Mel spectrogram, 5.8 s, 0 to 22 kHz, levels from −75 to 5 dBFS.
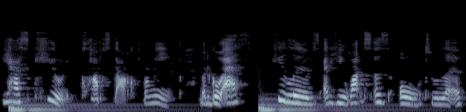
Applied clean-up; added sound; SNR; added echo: none; Bowed string instrument; 13 dB; none.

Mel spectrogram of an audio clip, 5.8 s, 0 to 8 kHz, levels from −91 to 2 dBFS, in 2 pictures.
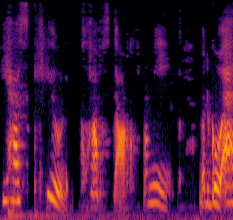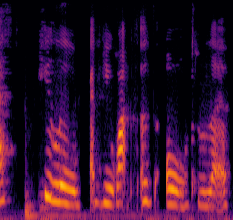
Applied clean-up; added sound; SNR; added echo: neural diffusion model UNIVERSE++.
